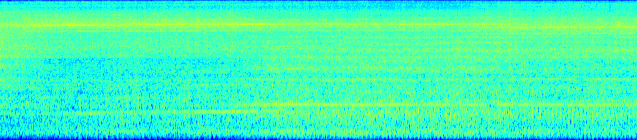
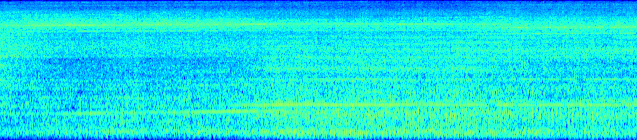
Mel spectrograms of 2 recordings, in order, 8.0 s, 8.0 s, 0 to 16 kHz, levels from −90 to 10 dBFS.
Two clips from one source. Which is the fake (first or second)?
first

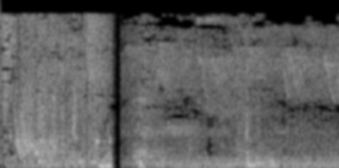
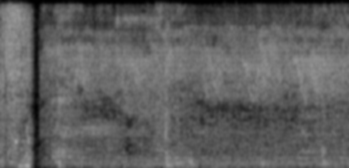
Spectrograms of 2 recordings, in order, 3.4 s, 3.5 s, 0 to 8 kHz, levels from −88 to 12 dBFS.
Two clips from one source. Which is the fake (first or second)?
second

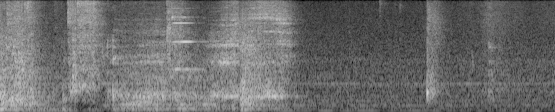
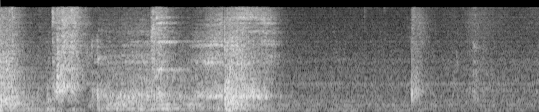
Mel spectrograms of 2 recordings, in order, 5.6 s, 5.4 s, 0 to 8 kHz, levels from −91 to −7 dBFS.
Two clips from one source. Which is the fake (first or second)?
second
